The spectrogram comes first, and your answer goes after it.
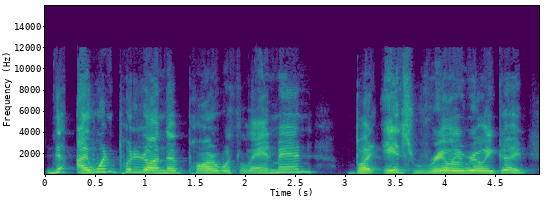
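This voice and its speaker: Male co-host, gushing and emphatic, voice sits a little high. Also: lively intonation, unhurried. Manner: enthusiastic, emphatic, repeats himself. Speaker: podcast co-host. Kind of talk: casual chat.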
